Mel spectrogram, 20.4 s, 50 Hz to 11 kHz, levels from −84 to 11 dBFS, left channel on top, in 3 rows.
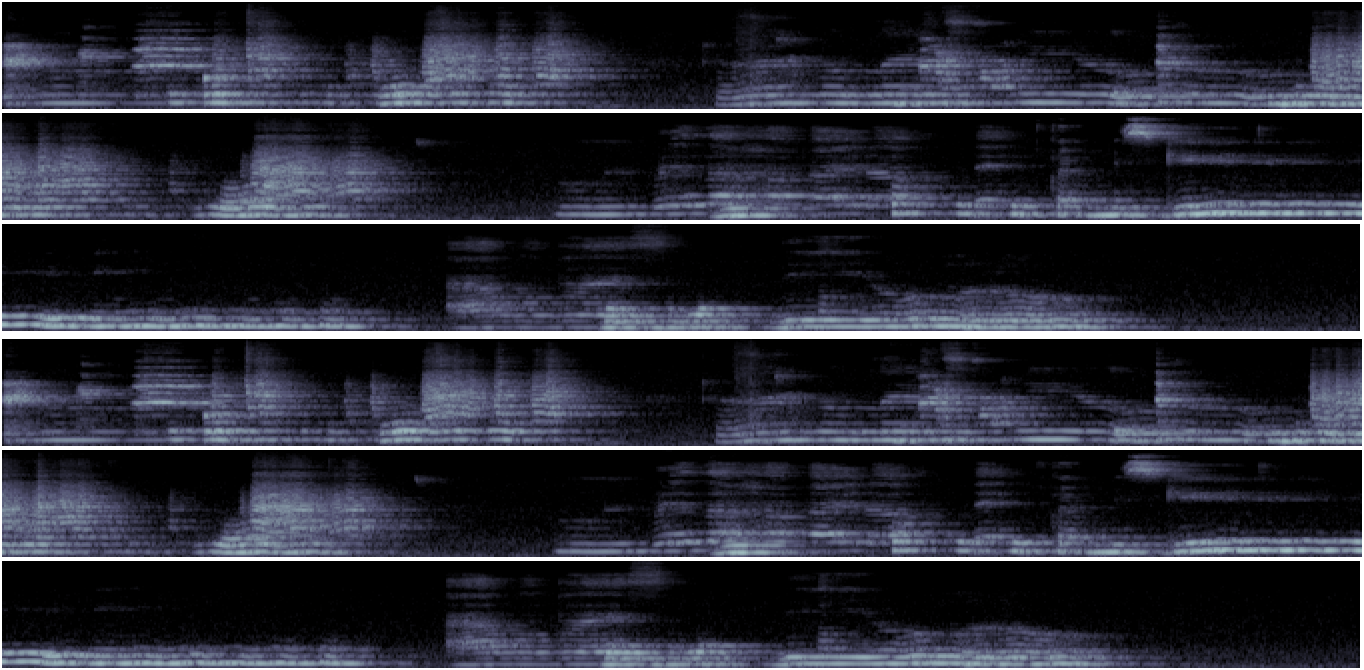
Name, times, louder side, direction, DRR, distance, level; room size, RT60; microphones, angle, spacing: voice 1, 0.0-2.8 3.6-7.6 8.0-8.7 9.6-10.0, right 1 dB, 75° right, -2 dB, 1.0 m, -32 dB
voice 2, 1.9-2.6 4.4-4.8 6.3-7.2 7.8-8.4 10.3-10.6 11.6-15.3 16.6-19.1, equal, 30° left, -1 dB, 0.6 m, -27 dB
voice 3, 10.0-11.3 11.7-11.9 15.8-16.8, right 1 dB, 30° right, -2 dB, 0.7 m, -37 dB
3.0 x 2.9 x 2.7 m, 0.77 s
head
